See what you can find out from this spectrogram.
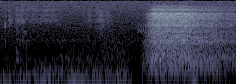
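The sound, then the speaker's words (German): Breathing for relaxation, with a quiet, low opening stretch followed by a strong, airy breath out through the mouth that holds steady to the end. “Und dann atme einmal ganz tief ein, durch den Mund wieder ausatmen.”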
